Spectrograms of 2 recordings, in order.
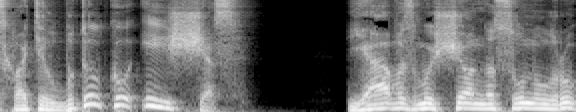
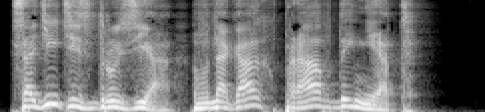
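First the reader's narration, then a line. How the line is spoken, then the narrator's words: Joyful shout. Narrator (Russian): Он увидел вино и радостно крикнул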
